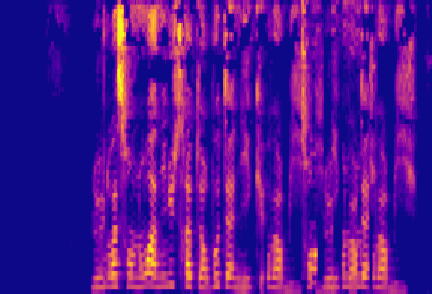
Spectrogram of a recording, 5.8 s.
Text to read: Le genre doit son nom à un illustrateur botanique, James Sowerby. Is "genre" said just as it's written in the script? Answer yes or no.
no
